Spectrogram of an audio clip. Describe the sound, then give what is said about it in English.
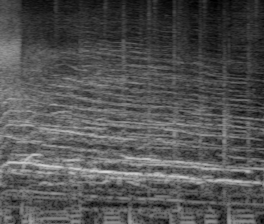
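A live studio audience gathered for a birthday chatters in a constant murmur of mixed voices, with occasional whoops and shouts rising above the din. “And we've got a live studio audience, so you hear the talking in the background.”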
